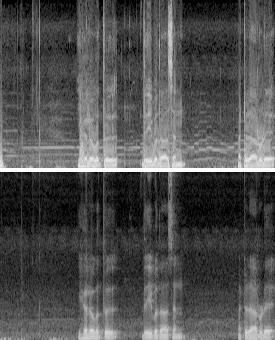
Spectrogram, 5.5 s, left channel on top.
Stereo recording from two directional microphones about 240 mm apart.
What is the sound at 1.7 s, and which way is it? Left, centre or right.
Speech, left.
